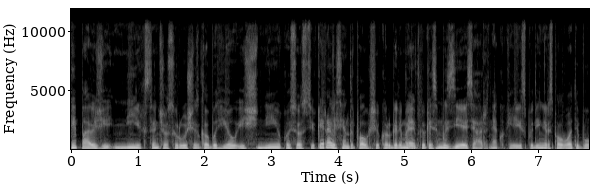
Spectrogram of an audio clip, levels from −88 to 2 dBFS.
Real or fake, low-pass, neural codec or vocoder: fake; 10.8 kHz; vocoder, 48 kHz, 128 mel bands, Vocos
